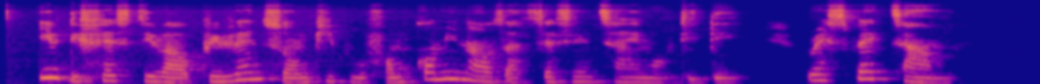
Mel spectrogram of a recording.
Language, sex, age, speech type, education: Nigerian Pidgin, female, 15-29, spontaneous, tertiary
